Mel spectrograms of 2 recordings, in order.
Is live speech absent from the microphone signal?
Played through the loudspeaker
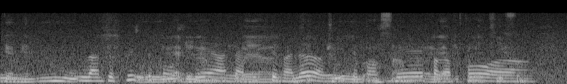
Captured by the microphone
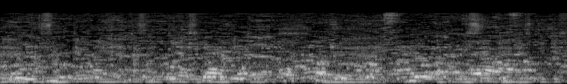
No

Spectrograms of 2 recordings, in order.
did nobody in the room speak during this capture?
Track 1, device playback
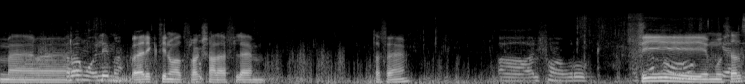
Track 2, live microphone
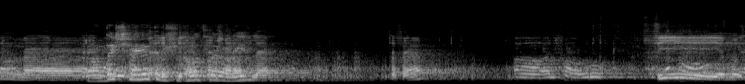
No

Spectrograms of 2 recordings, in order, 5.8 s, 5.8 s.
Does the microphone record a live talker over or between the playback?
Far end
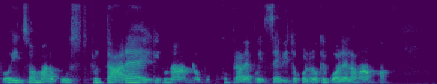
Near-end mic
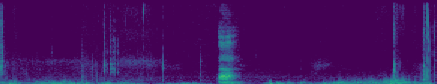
Yes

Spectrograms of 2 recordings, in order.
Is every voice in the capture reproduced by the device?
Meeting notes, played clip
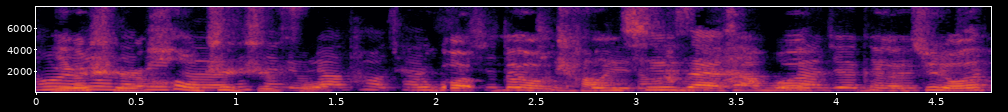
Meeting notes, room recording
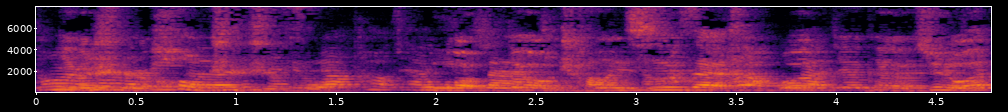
No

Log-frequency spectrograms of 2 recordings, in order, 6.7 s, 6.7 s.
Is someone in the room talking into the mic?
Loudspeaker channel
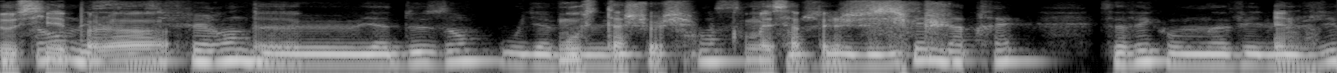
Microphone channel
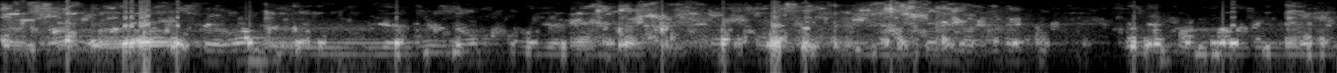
No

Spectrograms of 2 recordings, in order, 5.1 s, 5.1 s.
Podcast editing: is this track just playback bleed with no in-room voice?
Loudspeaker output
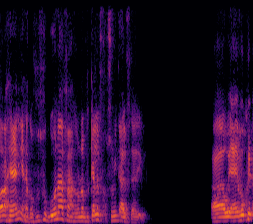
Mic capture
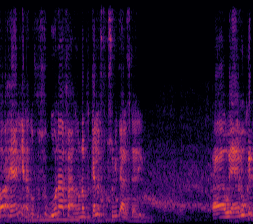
Yes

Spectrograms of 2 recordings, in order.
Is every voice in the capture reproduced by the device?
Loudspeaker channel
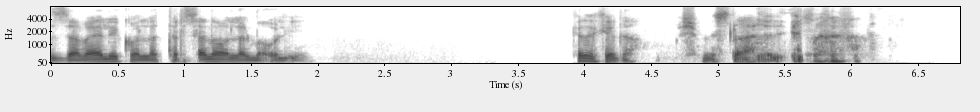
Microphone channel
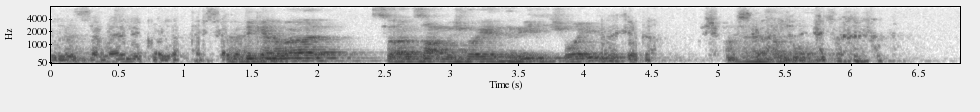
No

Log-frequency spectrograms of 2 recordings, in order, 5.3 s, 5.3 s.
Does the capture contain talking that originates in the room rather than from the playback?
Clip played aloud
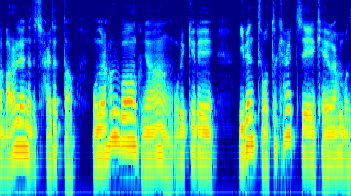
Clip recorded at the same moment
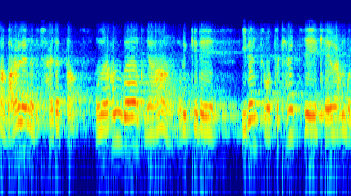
No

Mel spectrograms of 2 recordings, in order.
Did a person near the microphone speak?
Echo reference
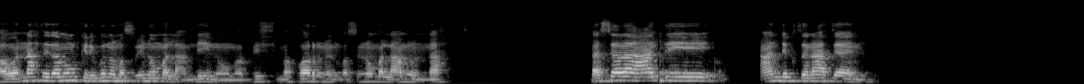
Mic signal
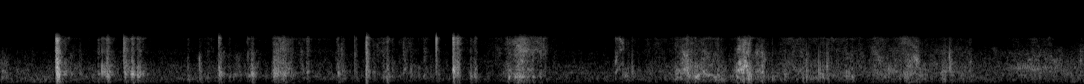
No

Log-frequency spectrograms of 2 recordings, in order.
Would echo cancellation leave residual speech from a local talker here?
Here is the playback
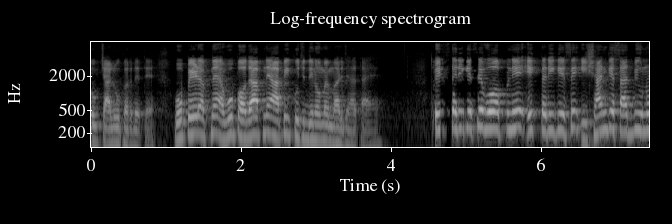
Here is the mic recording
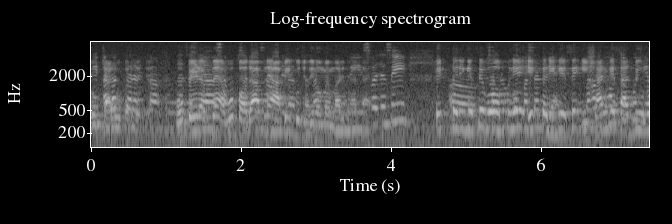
Yes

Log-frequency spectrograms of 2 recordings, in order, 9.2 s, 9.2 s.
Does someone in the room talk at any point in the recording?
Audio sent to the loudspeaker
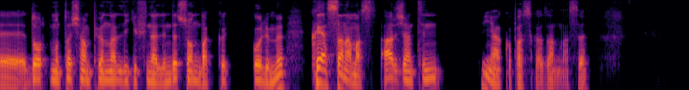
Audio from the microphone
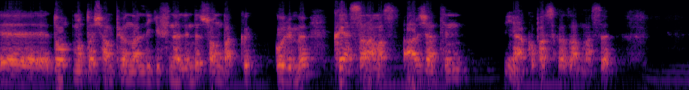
No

